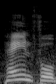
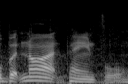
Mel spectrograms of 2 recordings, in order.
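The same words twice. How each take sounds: First: Said in the usual way. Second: "not" stressed, slower and deliberate. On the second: Shown as a demonstration. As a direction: lean on "not" in "but not painful".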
